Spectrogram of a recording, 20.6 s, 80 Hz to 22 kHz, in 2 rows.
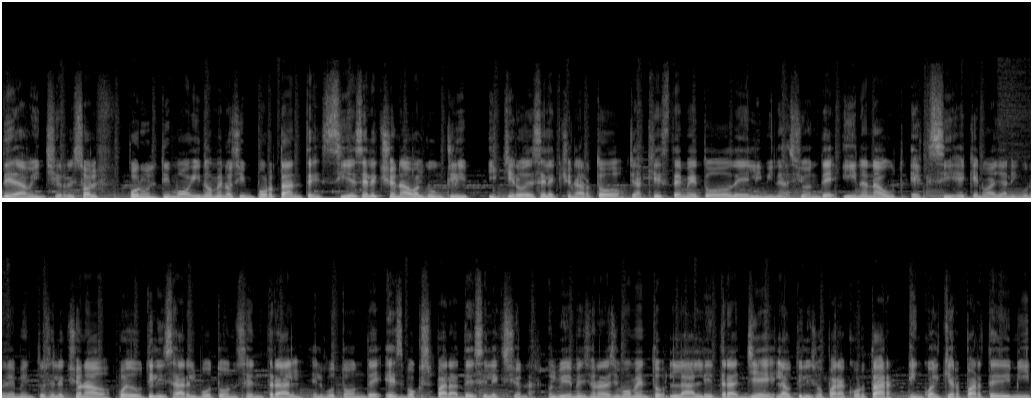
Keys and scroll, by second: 3.3 k, 14.7 0, 18.8 ctrl+b, 19.7 l.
